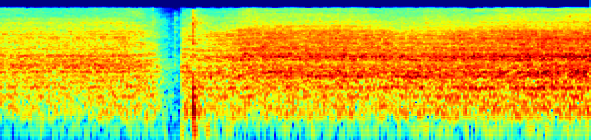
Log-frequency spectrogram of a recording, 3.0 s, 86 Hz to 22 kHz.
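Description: A torch roars steadily while heating transmission case bolts on a Tremec TKO 3550, 500 or 600 five-speed to melt anaerobic thread locker, with a brief drop and flare in the hiss partway through, then a continuous loud rush.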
